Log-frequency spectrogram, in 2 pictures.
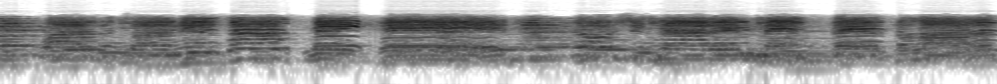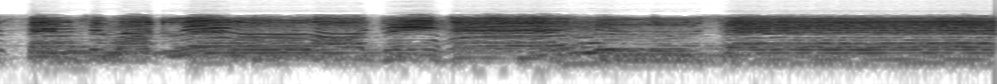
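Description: Vintage cartoon opening-title music: a choir singing over an orchestra. The music settles into a long held chord near the end.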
